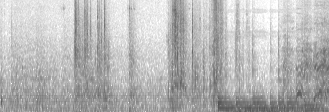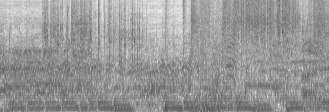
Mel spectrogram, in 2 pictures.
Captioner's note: crunch; energetic music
